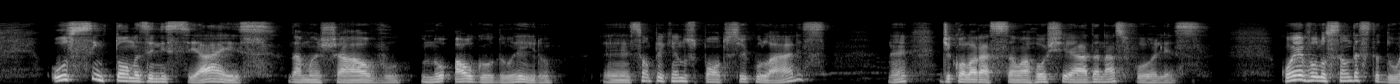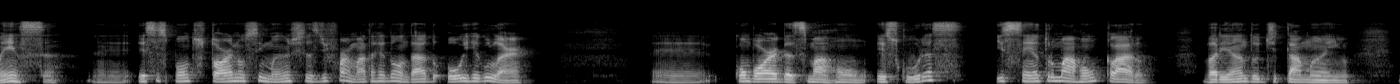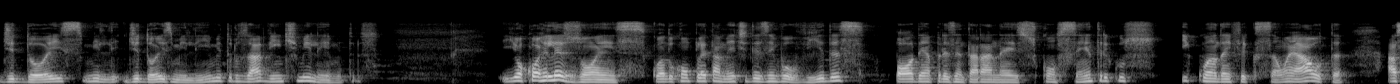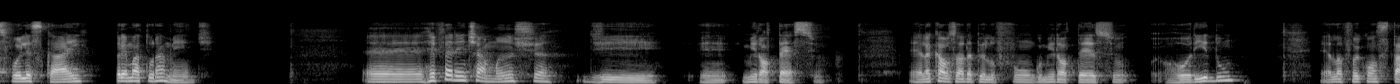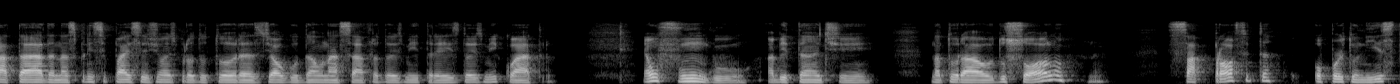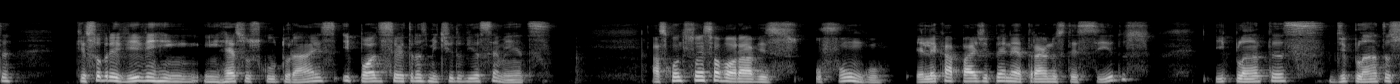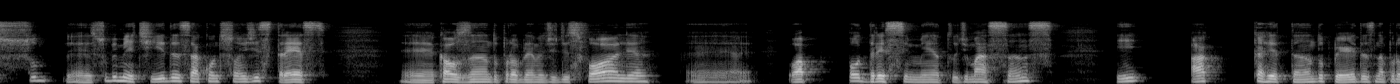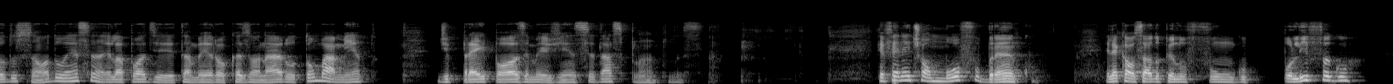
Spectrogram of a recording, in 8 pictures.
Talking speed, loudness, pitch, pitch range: 100 wpm, -22 LUFS, 125 Hz, 110-145 Hz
